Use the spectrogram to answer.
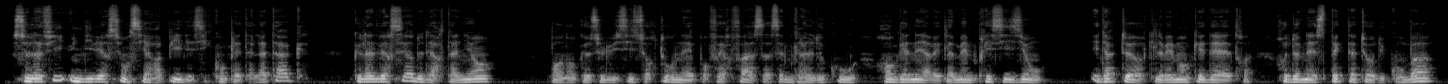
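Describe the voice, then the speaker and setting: A man narrates a classic novel in a steady, measured way. His voice is mellow and dark, with a slightly husky grain. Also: mid-range voice. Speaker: audiobook narrator.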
